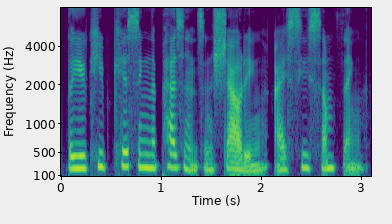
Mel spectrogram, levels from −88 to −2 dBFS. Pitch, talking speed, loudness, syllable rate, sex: 220 Hz, 215 wpm, -20 LUFS, 5.5 syllables/s, female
